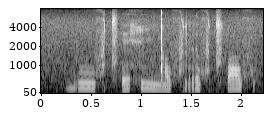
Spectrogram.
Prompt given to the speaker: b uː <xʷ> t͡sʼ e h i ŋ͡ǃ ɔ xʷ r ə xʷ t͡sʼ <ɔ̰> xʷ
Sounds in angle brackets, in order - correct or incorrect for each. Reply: correct, incorrect: ɔ

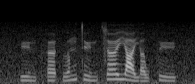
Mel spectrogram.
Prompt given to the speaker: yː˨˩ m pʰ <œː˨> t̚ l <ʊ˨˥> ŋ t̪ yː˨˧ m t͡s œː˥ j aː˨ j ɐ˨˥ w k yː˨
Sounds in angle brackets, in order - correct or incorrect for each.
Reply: correct, incorrect: ʊ˥

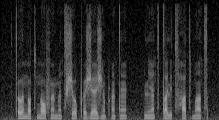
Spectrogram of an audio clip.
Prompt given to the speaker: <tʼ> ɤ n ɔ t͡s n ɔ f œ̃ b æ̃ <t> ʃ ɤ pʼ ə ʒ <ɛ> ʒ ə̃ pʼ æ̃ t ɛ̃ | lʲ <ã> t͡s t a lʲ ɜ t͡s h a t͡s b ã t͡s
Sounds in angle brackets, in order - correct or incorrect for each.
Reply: correct, incorrect: t͡s, correct, incorrect: æ̃

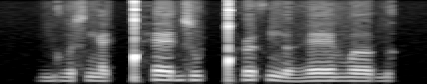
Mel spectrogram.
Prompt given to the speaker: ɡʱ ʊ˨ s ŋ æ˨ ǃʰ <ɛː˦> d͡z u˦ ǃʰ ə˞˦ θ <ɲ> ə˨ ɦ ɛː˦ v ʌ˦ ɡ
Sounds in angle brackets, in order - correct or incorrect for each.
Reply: correct, incorrect: ŋ

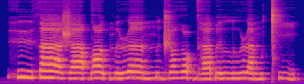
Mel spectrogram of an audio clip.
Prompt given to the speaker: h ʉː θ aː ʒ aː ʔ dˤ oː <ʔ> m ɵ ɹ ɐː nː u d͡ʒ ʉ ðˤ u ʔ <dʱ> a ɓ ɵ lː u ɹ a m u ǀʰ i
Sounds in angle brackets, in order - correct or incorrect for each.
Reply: correct, correct

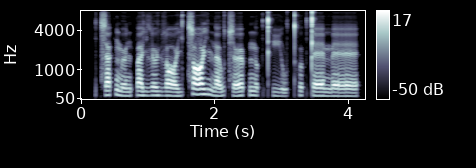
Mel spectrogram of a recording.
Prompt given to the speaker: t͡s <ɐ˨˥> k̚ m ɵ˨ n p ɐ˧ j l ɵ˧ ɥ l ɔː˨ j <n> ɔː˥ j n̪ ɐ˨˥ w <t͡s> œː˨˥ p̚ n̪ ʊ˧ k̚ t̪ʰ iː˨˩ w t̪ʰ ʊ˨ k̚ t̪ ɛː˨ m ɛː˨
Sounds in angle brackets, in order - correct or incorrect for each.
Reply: correct, incorrect: t͡s, correct

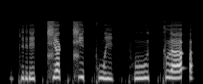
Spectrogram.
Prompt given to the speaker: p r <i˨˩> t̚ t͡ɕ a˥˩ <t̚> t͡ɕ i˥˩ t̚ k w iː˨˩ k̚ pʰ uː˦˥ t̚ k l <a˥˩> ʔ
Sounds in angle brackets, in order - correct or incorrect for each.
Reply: correct, incorrect: k̚, correct

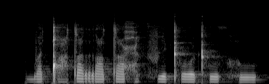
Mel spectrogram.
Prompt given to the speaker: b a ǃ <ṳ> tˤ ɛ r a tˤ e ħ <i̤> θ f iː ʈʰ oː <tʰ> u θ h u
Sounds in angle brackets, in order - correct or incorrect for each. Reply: correct, correct, incorrect: ʈʰ

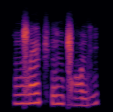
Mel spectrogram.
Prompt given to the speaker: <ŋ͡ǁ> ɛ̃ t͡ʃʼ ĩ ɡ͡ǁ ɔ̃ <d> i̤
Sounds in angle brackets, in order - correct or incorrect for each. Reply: correct, correct

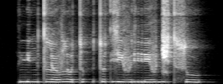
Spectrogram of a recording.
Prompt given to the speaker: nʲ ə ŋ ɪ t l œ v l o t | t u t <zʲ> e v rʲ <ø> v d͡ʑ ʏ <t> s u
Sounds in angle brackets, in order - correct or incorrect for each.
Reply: correct, incorrect: e, correct

